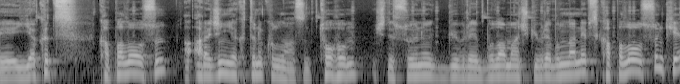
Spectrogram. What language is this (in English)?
Turkish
